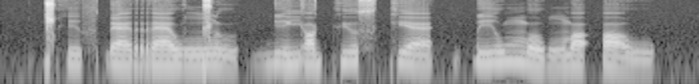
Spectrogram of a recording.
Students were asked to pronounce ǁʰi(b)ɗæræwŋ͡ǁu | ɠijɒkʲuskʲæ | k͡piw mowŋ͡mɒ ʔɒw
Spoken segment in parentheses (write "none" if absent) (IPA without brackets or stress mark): f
